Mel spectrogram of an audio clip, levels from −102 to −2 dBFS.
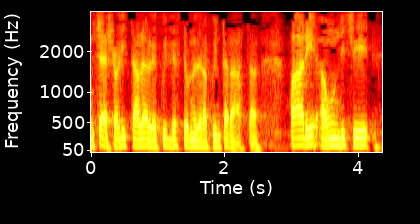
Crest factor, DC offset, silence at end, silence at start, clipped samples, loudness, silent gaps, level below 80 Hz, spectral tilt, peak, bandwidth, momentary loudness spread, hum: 16 dB; under 0.1%; 0 s; 0 s; under 0.1%; -20 LUFS; none; -42 dBFS; -11.5 dB/octave; -2 dBFS; 4 kHz; 8 LU; none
